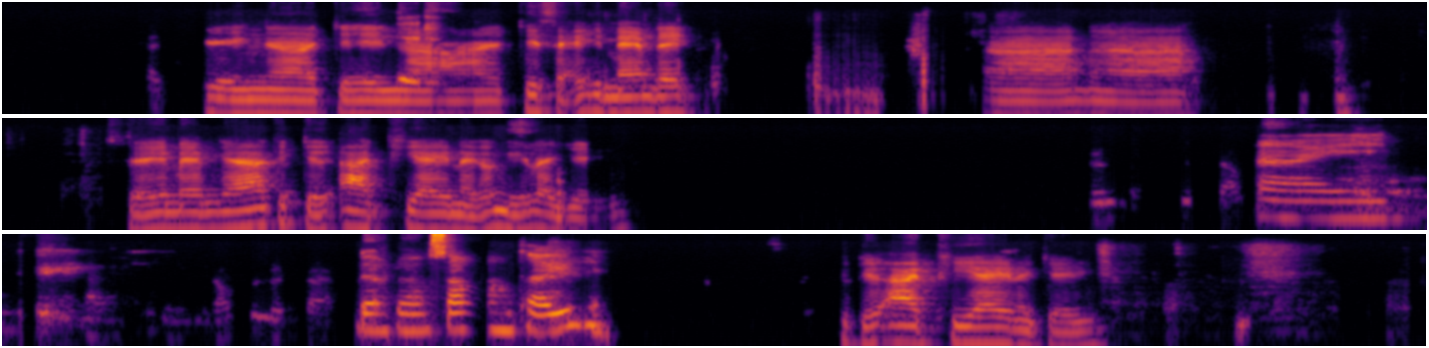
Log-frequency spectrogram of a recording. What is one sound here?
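A woman speaks slowly and clearly over an online call, with pauses.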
